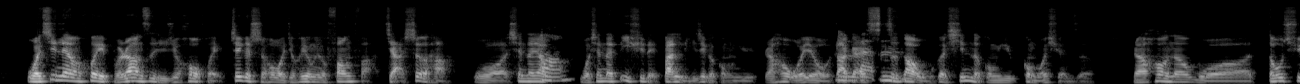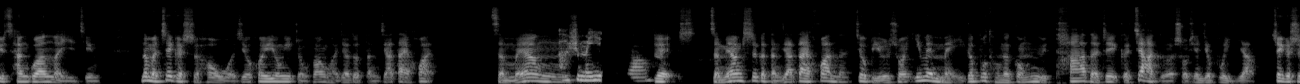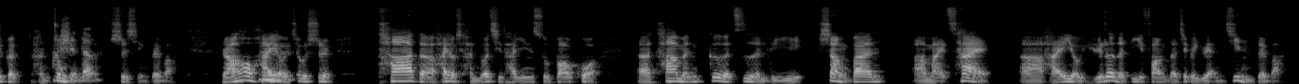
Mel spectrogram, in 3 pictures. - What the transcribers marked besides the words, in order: none
- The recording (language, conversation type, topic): Chinese, podcast, 选项太多时，你一般怎么快速做决定？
